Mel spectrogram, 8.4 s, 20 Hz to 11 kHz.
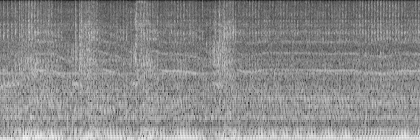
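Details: Cub Cadet 1440 tractor, Briggs & Stratton engine, after a carb cleaning, airbox off; fires cleanly, surges and settles into a steady, slightly rough run, choke working properly.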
